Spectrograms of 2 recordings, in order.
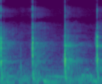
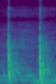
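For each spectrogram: First: well-bonded cement render. Second: hollow, debonded cement render.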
